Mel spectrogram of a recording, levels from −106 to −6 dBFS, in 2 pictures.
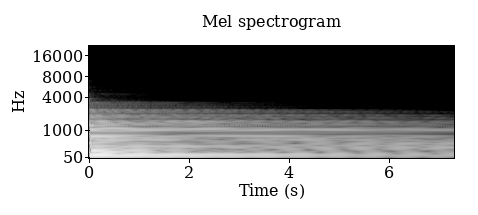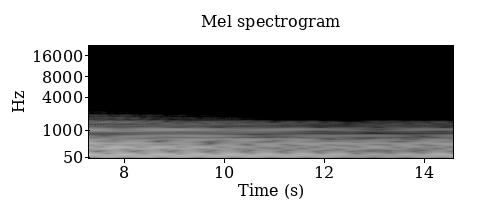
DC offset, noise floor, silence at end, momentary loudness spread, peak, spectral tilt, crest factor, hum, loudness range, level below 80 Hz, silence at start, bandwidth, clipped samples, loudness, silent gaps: under 0.1%; -45 dBFS; 0 s; 25 LU; -4 dBFS; -11 dB/octave; 22 dB; 50 Hz at -80 dBFS; 20 LU; -52 dBFS; 0 s; 2.6 kHz; under 0.1%; -24 LUFS; none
